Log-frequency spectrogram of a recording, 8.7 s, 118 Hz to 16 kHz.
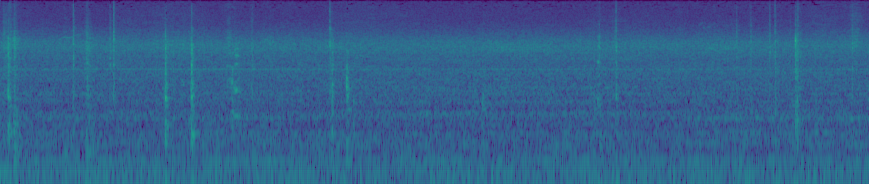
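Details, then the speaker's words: Older Gallagher M300 electric fence charger after repair, on test: faint sharp ticks every second or so over a quiet hum; pulsing normally again. "it was working all right so it's clicking it's not like it's working somewhere"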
